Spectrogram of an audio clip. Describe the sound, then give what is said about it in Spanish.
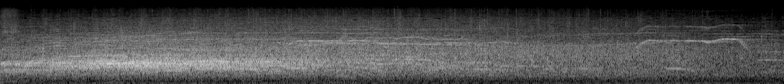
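Sustained audience applause, a dense wash of many hands clapping steadily throughout, loud at first and easing slightly toward the end, with a few faint whistles or cheers riding on top. “Nos vamos llenos de alegría, llenos de aplausos, llenos de voces, llenos de ojos, llenos de felicidad para casa descansar un rato y nos volvemos a encontrar por la ruta.”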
